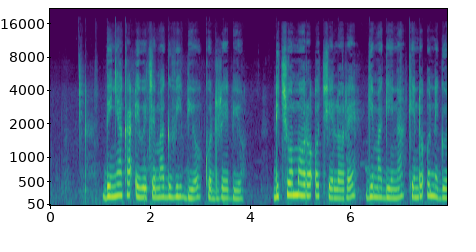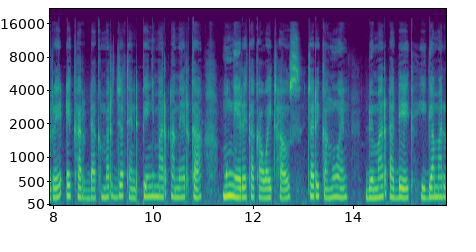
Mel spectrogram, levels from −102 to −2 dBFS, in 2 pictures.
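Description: Lost LE Audio frames at 1.87 s, just after "dhi nyaka e": a 10 ms gap in the Bluetooth LE Audio stream, which fits a single lost frame. The LC3 decoder filled it by repeating the previous spectrum with randomised signs, leaving a brief noisy smear in the speech.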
